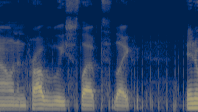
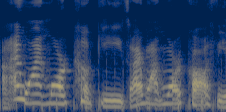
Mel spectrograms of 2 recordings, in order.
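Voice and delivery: put-on very high, panicked old woman voice; 14 semitones higher, 3 dB quieter than usual. Retelling what an old lady said at an outpatient place: imitating an old lady freaking out. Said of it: "this old lady, um, freaking out".

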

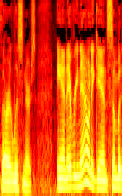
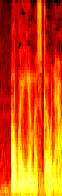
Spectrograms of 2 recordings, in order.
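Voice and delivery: put-on old puppet voice, pitched much lower; 6 semitones lower than usual. Yoda breaks the silence after he comes, in a Yoda voice. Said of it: "and then he's like".

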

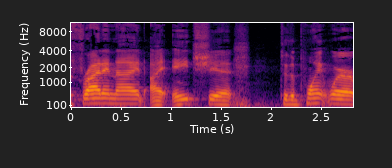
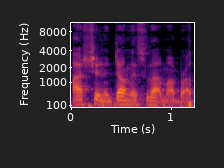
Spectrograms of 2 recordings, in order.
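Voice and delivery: put-on quiet voice, quieter; 2 semitones lower, 5 dB quieter than usual. Acting out a solo comic on stage: imitating someone going real quiet. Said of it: "people like get real quiet and go like".

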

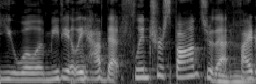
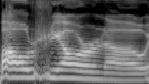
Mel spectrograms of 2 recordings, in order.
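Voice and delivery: put-on loud, raised voice, heavy thick Southern accent; 13 dB louder than usual. Recalling a film role as an Italian diplomat greeting: Brad Pitt strong Southern accent. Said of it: "in his really southern accent".

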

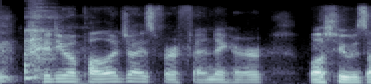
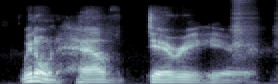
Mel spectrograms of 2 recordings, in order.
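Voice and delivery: put-on snooty, superior, slow, haughty tone; 3 dB louder than usual. Retelling how a coffee shop worker answered a milk request: imitating a haughty reply. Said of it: "this haughty thing".

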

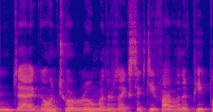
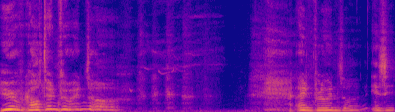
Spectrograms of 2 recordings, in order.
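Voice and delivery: put-on old-fashioned English character voice; 10 semitones higher than usual. Playing a doctor from England in 1850, in an 1850 English doctor voice. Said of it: "He's a doctor from England in, 1850".

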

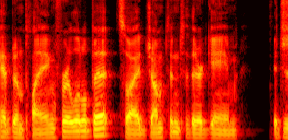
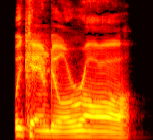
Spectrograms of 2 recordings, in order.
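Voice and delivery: put-on hint of a Southern accent; 3 semitones higher, 5 dB louder than usual. Imitating how the characters in a game talk, slight southern twang. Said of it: "just a tiny bit of Southern twang to their accent".

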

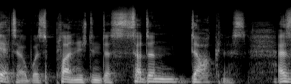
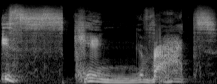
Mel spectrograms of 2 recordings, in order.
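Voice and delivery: hissing, breath pushed through teeth. Reading a story aloud, voicing a strange woman who answers, hissing. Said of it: "she hissed through blackened teeth".

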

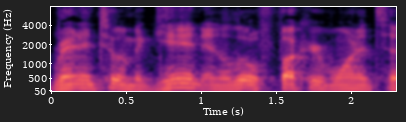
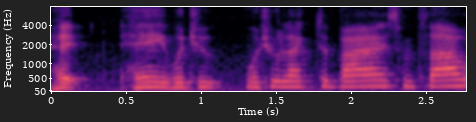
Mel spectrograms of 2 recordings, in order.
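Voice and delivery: meek, sweet, humble voice, soft and high; 7 semitones higher, 7 dB quieter than usual. Retelling a little girl offering flowers for sale, imitating a humble, sweet girl. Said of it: "super humble and, and sweet, comes up and asks him".

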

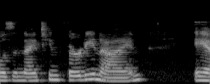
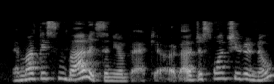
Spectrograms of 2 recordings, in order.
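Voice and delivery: put-on elderly-sounding old person voice; 4 semitones higher, 4 dB quieter than usual. Retelling what Jasper said, in Jasper's old person voice. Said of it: "It's like an old person voice".

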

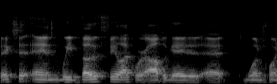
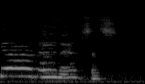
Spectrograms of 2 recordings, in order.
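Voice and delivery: very high, badly faked put-on girly voice. A speaker contrasts guy and girl friendships, mimicking girls in a bad girl voice. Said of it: "that's a really bad girl voice".

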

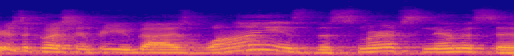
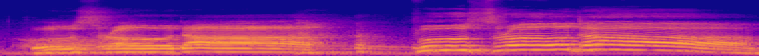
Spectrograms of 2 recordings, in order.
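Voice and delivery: put-on evil, sinister character voice; 3 semitones higher than usual. Quiz host repeats the answer for double damage; like the Temple of Doom evil priest. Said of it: "do it like the evil priest in Temple of Doom".

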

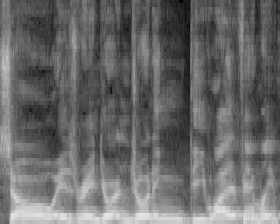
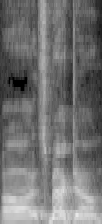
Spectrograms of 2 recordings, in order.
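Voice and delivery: voice cracking and breaking. Starting to name the show, voice cracking. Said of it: "Woo, voice crack".

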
